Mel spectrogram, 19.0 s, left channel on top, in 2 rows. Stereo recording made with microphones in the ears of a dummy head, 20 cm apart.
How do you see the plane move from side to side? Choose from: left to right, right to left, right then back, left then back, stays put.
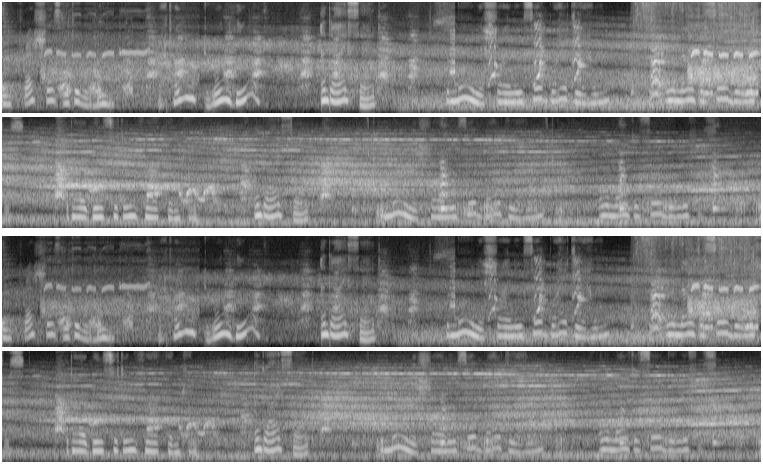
left to right.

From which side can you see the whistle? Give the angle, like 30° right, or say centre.
10° left.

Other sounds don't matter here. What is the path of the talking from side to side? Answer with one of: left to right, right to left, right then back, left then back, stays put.
left to right.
